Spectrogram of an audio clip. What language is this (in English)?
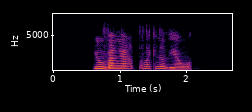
Kabyle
